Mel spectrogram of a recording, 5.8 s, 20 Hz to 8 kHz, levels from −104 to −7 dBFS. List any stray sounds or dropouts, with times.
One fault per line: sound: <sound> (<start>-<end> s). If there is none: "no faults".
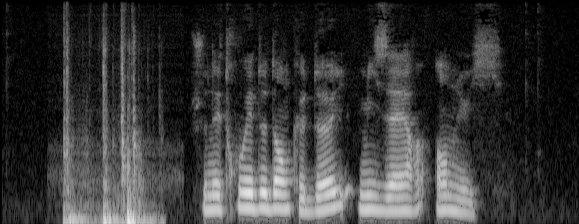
sound: squeak (0.6-1.7 s)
